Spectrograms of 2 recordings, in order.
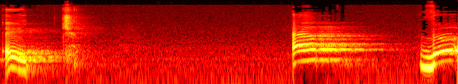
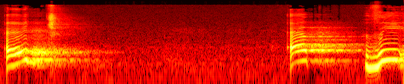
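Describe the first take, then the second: No difference in how they are said.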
